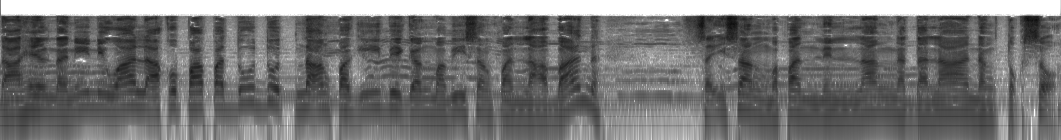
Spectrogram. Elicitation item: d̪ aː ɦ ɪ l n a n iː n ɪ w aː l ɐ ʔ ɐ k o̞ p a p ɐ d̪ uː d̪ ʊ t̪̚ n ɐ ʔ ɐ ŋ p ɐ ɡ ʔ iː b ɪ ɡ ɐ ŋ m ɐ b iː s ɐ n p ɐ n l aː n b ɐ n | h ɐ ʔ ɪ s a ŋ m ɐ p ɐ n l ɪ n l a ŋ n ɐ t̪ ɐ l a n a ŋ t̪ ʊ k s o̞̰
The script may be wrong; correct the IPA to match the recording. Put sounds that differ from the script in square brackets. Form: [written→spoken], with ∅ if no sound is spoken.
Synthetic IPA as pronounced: d̪ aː ɦ ɪ l n [a→ɐ] n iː n ɪ w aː l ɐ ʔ ɐ k o̞ p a p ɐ d̪ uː d̪ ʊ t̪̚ n ɐ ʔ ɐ ŋ p ɐ ɡ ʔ iː b ɪ ɡ ɐ ŋ m ɐ b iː s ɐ [n→ŋ] p ɐ n l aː [n→∅] b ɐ n | [h→s] ɐ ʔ ɪ s a ŋ m ɐ p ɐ n l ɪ n l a ŋ n ɐ [t̪→d̪] ɐ l a n [a→ɐ] ŋ t̪ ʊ k s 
